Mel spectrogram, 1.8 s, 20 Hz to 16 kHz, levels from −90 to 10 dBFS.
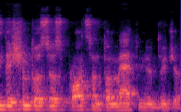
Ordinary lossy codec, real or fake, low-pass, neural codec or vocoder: AAC, 96 kbps; real; 14.4 kHz; none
